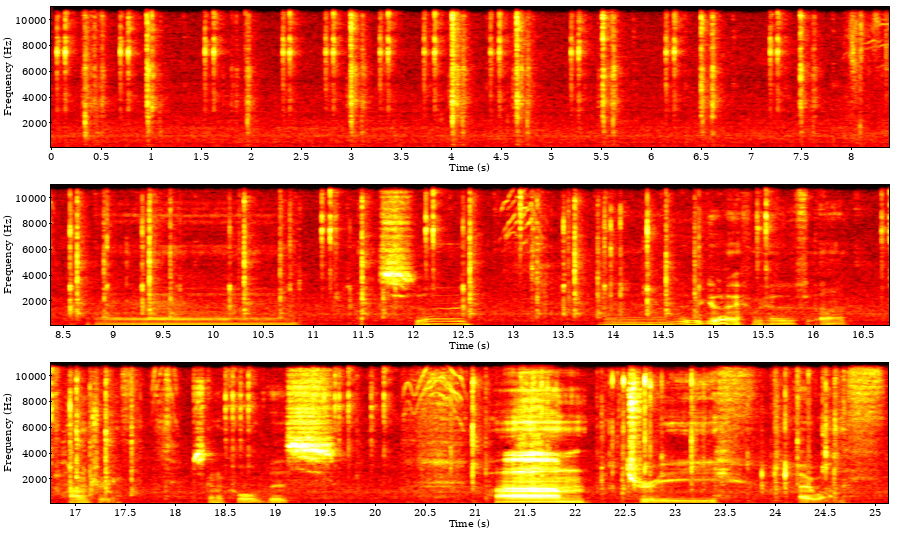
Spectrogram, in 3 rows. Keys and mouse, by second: 0.1 click, 0.4 Return, 0.7 click, 0.9 Return, 1.5 click, 1.8 Return, 2.4 click, 3.0 Return, 3.3 click, 4.0 Return, 4.4 click, 4.7 Return, 5.2 click, 5.5 Return, 6.2 click, 6.5 Return, 7.2 click, 7.5 Return, 8.7 alt+middle click, 9.4 alt+middle click, 10.3 alt+middle click, 11.1 click, 11.5 alt+middle click, 12.1 click, 12.6 alt+middle click, 13.6 alt+middle click, 14.0 w, 14.6 alt+middle click, 15.8 click, 17.3 middle click, 18.5 click, 21.0-24.8 typing.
